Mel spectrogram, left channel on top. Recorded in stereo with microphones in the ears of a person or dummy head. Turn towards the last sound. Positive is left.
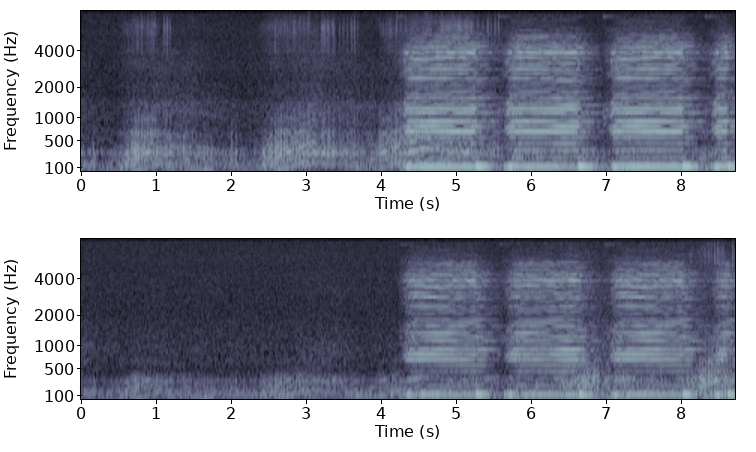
turn(degrees=40)  # may be behind; listen again after turning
